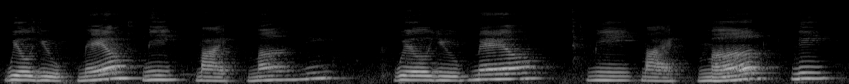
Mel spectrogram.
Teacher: tonic stress is on ma. It's got a rising intonation.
